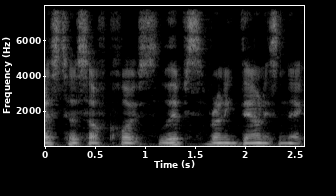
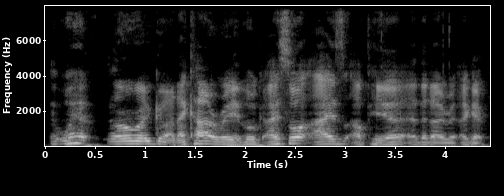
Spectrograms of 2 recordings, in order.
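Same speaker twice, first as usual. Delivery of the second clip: flustered; 6 dB louder than usual. Real, not acted. Flustered, lost her place reading.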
